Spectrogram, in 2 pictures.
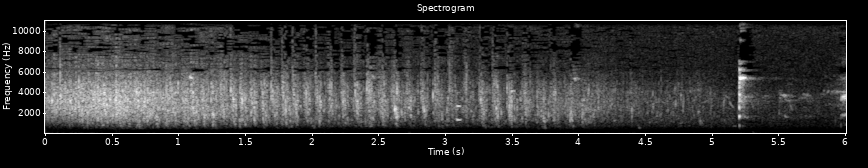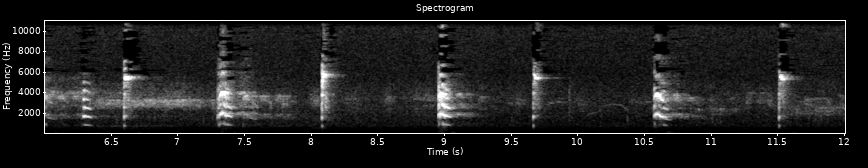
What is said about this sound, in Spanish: Más tímida suena la focha común.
